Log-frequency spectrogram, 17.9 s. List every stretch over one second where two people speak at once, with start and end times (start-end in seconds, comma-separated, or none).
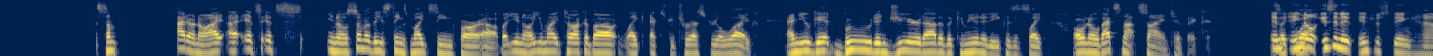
none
